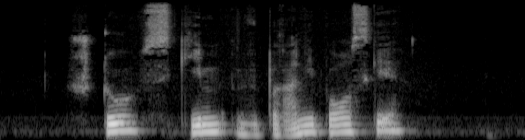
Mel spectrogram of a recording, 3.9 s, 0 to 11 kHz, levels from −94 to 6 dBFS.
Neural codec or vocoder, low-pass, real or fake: none; 9.9 kHz; real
